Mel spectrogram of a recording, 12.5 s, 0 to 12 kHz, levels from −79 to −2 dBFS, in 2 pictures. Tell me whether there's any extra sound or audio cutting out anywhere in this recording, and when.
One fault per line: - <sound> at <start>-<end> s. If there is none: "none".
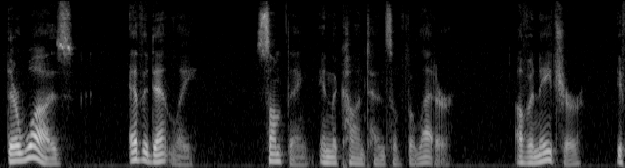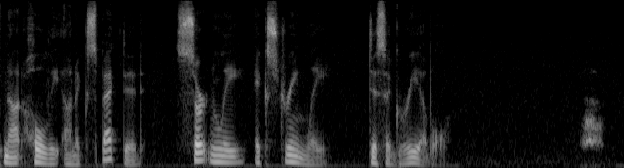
- bark at 12.0-12.3 s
